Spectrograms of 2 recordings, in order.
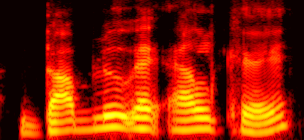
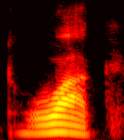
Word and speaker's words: walk: phonetics of english language w a lk in this case it is not work it is oak o rather than wa so would you like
